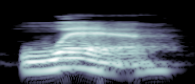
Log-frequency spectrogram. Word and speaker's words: where: like American British like where or where okay and the second one this one is were were where were now how can I understand and comprehend the pronunciation of this particular two words by repeating so repeat after me repeat where where where were like look at my mouth like where where where were were I'm making my mouth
